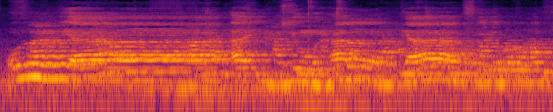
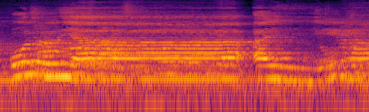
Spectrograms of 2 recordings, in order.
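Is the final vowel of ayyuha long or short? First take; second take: short; long. First: The final vowel is short, linked into the next word. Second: The final vowel is held long before stopping. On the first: The reader continues without stopping. "kalau kita baca wasal atau lanjut nggak jadi panjang" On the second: The reader stops after this word. "Coba kalau kita berhenti di situ"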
